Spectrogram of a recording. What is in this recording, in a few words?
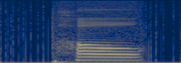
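"pou", Chinese, tone 1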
